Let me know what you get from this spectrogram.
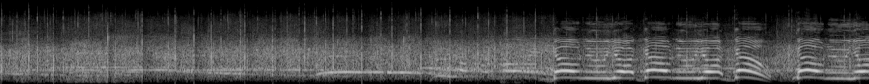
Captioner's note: applause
